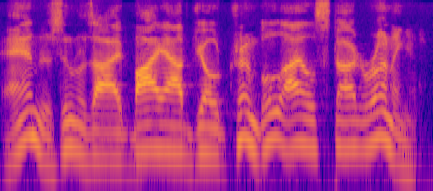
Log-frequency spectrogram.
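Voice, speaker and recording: A man's voice: mid-range voice, animated, moderate pace, a bit bright, natural voice. Man as a glib western businessman, swooping voice. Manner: affable, glib, overly polite. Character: smooth, genial, scheming frontier businessman villain. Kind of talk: 1950s radio western acting.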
